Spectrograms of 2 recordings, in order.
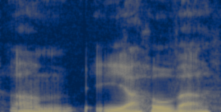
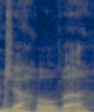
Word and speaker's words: Yehovah: In the believers of the Old Testament, the Hebrew people, so honored God's name that they wouldn't even pronounce Yod Heh Vav Heh, which we pronounce Yehovah or mm-hmm. Jehovah.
